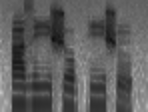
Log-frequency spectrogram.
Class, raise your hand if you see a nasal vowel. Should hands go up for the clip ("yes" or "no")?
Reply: yes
